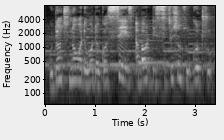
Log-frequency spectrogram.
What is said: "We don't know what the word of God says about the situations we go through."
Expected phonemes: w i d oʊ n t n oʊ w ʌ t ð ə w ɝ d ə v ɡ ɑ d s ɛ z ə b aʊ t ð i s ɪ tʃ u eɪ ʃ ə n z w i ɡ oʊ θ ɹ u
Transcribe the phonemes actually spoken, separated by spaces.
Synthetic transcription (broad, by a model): w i d oʊ n t n oʊ w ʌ t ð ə w ɝ d ə v ɡ ɑ d s ɛ z ə b aʊ t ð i s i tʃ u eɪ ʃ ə n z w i ɡ oʊ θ ɹ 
